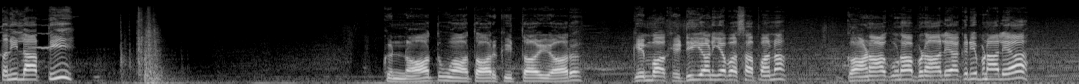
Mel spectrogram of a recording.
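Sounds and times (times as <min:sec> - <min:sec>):
speech: 0:00.0 - 0:00.8, 0:03.8 - 0:10.4
door opening thunk: 0:00.9 - 0:02.0.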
